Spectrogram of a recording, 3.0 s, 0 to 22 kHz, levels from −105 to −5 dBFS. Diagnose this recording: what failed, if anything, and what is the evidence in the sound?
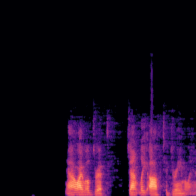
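A wrong sample rate at the playback stage: the samples are clocked out 1.5 times faster than they were captured, with no resampling, which fits 32 kHz material sent to a 48 kHz output. From start to finish the speech runs at 1.5 times normal speed and its pitch rises by 7.02 semitones, so voices sound high and rushed. Speed and pitch shift together by the same ratio throughout, the signature of a rate mismatch rather than deliberate pitch or tempo processing.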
